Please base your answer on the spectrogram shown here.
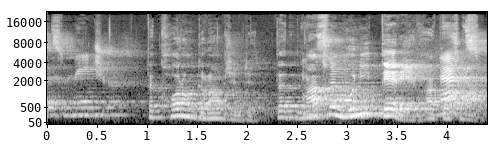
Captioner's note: speaking tibetan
